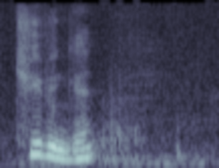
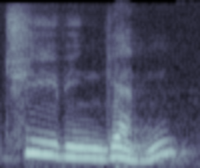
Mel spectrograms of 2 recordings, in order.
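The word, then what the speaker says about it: Tübingen: 튜빙겐. 이 독일 사람들은요, 이렇게 점을 찍어, 두 점을 찍어요. 두 점을 찍으면은 우 그러지 않고 위 이렇게 발음을 한다고. 그래서 튜빙겐 이렇게 해서 이게 영어에는 이런 게 없잖아.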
